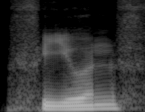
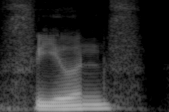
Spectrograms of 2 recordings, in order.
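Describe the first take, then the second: First: The vowel glides from an i sound into u. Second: The vowel glides from an i sound into u.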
